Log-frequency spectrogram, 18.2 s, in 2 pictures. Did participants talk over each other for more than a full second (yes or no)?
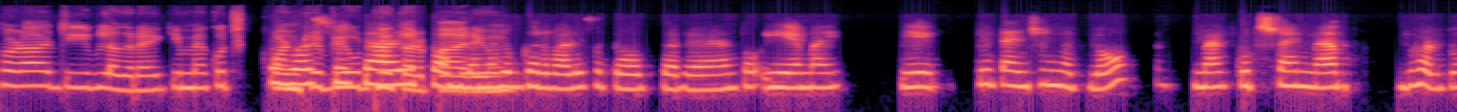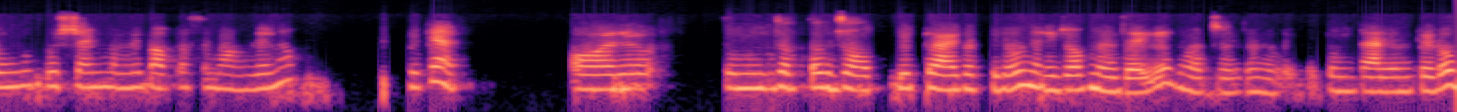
yes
